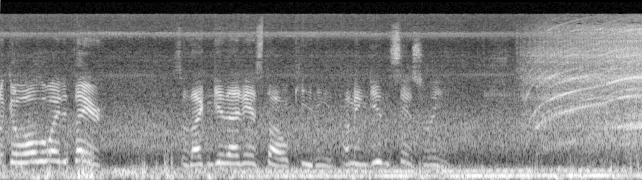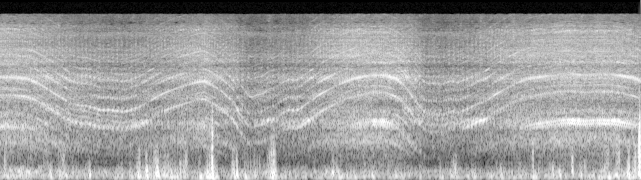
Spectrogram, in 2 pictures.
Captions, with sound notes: to go all the way to there so that I can get that install kit in, I mean get the sensor in. (drill whirring)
